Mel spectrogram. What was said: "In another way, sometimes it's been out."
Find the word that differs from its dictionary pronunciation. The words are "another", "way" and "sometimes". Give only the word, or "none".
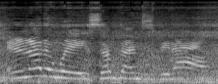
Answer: none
